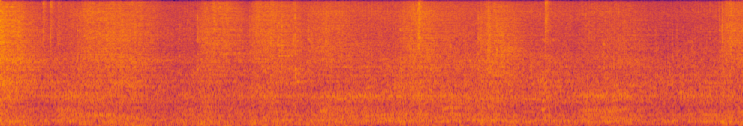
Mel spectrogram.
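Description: A motorcycle engine revs and roars steadily, heard up close.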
